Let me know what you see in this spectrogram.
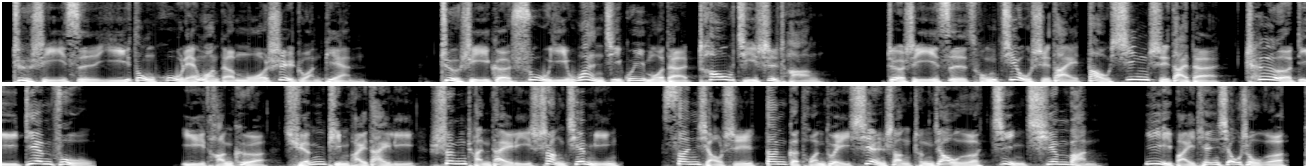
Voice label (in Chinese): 男 专题 企业宣传片; 济南特仑俏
